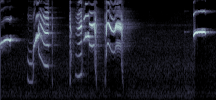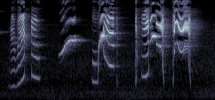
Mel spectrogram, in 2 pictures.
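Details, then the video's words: A pet Indian ringneck (rose-ringed parakeet) talks, chattering in shrill, squawky phrases with whistled up-and-down inflections, delivered in short bursts between pauses, over a faint indoor hum. "Cute talking Indian ringneck parrot"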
